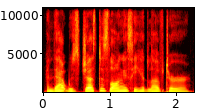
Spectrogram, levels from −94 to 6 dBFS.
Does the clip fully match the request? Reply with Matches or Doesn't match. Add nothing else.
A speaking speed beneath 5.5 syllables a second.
Doesn't match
